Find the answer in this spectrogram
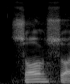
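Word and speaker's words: σώζω: En el viego, así se escribe, soso, así se pronuncia.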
